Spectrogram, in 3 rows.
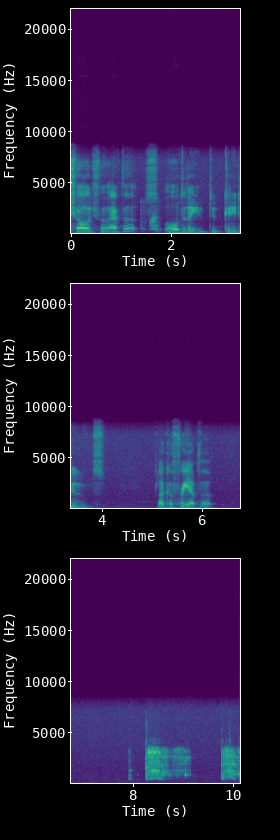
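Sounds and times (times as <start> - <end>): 
speech: 0.0 - 4.1, 5.1 - 6.3
person coughing: 8.3 - 9.2, 9.8 - 10.1.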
